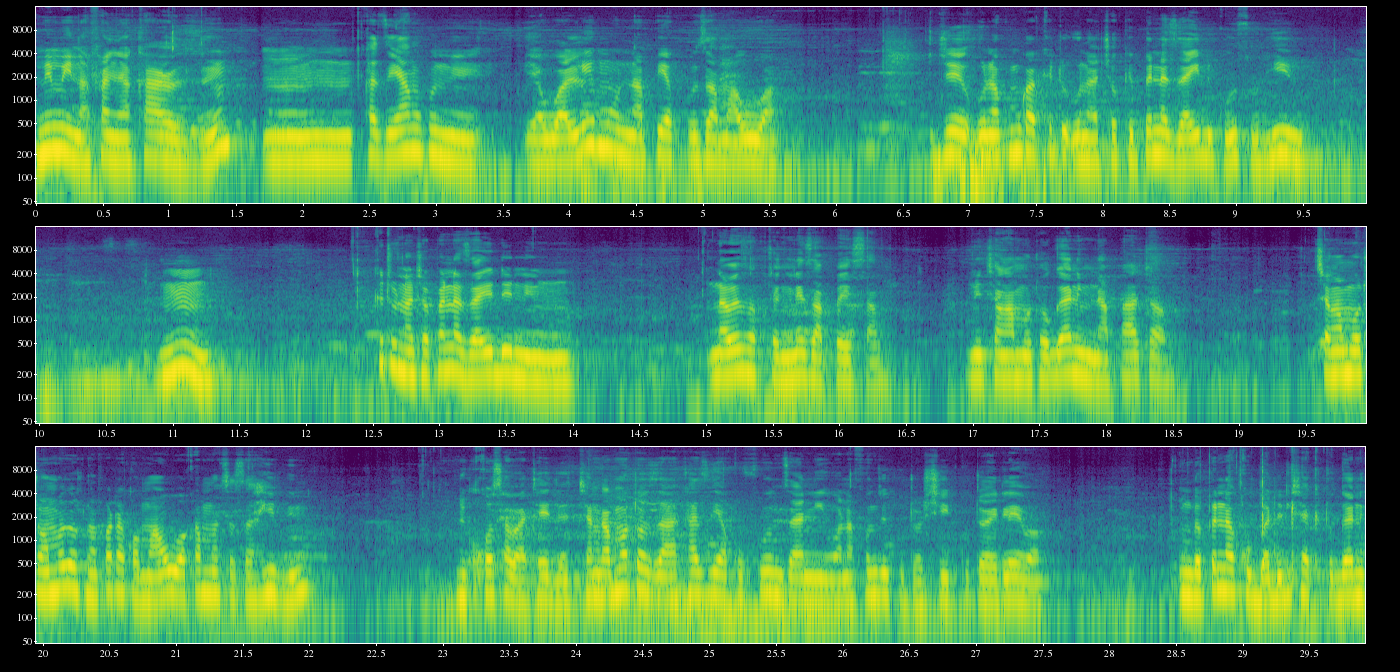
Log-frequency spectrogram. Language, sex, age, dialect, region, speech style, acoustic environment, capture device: Swahili, female, 25-34, Kenya - Nairobi Sheng-influenced, Kenya, relaxed, traffic, mobile / Linux / Chrome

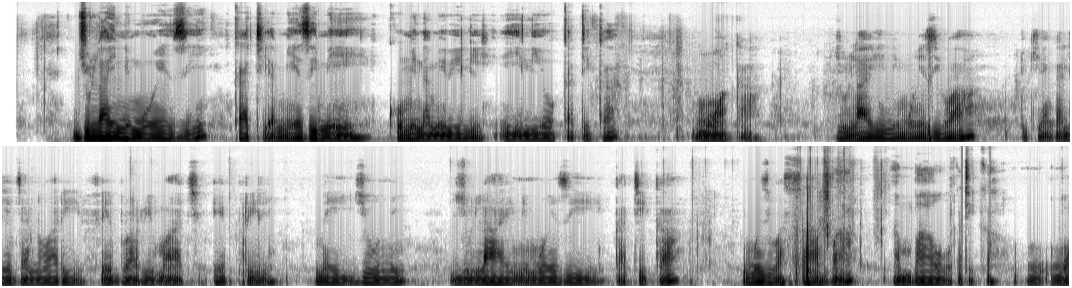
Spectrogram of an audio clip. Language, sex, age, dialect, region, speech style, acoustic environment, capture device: Swahili, male, 25-34, Kenya - Nairobi Sheng-influenced, Kenya, relaxed; tired; focused; excited; nervous, silence, mobile / Linux / Chrome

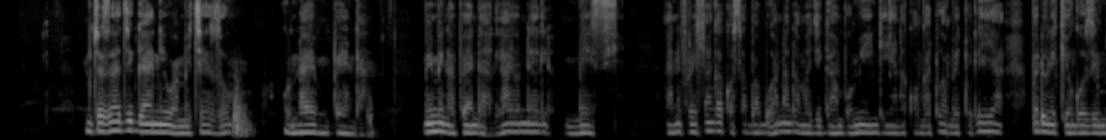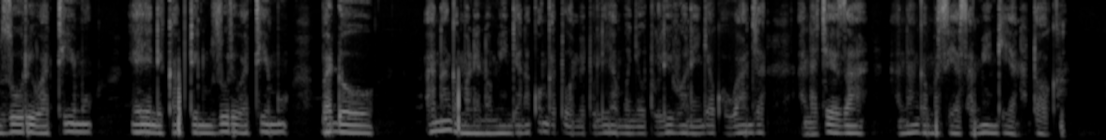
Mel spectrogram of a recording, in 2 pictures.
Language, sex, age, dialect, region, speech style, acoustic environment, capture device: Swahili, male, 25-34, Kenya - Nairobi Sheng-influenced, Kenya, relaxed, nature, mobile / Linux / Chrome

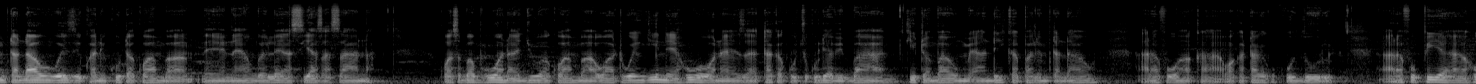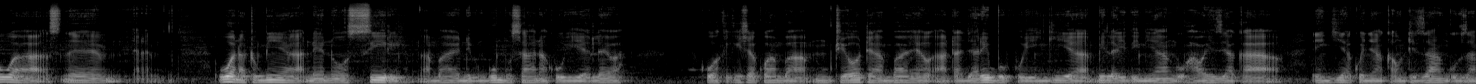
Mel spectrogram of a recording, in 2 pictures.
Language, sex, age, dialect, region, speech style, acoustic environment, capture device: Swahili, male, 25-34, Kenya - Nairobi Sheng-influenced, Kenya, relaxed, traffic, desktop / Windows / Firefox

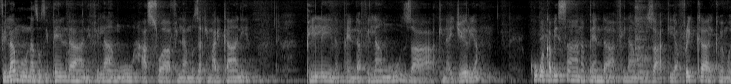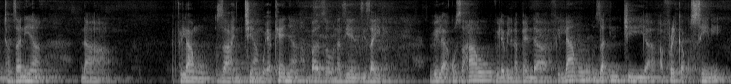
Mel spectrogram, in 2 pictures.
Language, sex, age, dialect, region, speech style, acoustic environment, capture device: Swahili, male, 25-34, Kenya - Nairobi Sheng-influenced, Kenya, anxious; relaxed; excited; focused, silence, mobile / Linux / Chrome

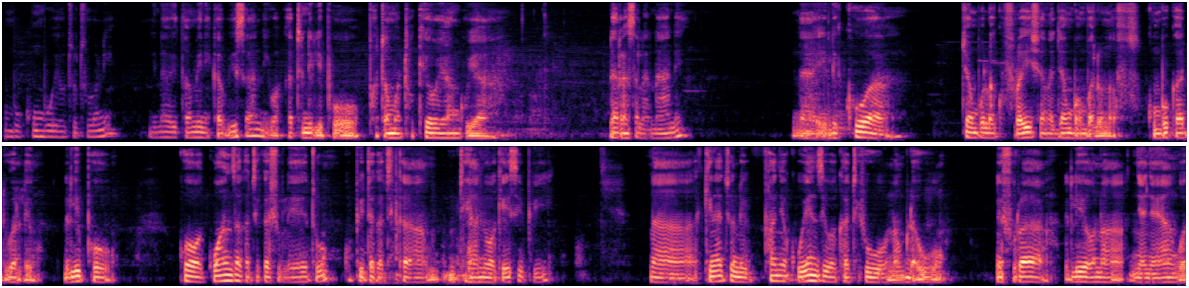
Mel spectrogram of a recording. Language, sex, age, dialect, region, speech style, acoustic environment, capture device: Swahili, male, 25-34, Kenya - Nairobi Sheng-influenced, Kenya, relaxed; happy, nature; silence, desktop / Windows / Firefox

